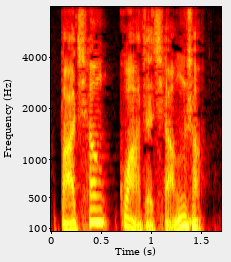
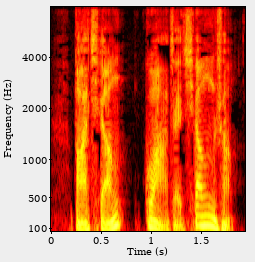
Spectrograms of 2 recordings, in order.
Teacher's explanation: 平谷话的显著特点是汉语拼音的阴平与阳平互换 · Shown in: second take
